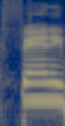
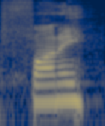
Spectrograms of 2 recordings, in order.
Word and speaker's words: Fani: Georgia judge ruled Friday today that Fulton County District Attorney Fani, looks like Fanny, but she pronounced it Fani, should not be disqualified from prosecuting the racketeering case against former President Donald Trump under one major condition.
